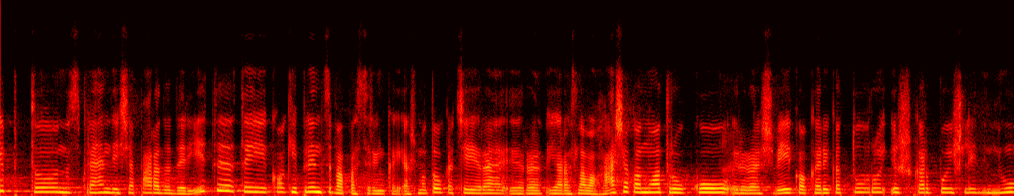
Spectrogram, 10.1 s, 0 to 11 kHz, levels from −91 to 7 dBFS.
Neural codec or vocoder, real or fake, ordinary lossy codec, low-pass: none; real; Opus, 24 kbps; 7.2 kHz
